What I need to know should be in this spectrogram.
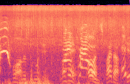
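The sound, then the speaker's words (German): Running shower water hisses steadily while children's high voices squeal and call out, rising and falling in short bursts over the spray, as the children rinse off under a cold shower at the edge of a swimming pool. “Ich stehe warm angezogen wie lange nicht mehr mit Sweatshirt und Regenjacke am Beckenrand und bewundere die Kinder, die sich erst einmal kalt abduschen.”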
